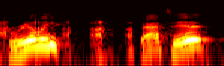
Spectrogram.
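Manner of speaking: high, loud, laughing disbelief; relieved surprise. Retold or imitated. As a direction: relief bursting out. Relieved incredulous reaction.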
